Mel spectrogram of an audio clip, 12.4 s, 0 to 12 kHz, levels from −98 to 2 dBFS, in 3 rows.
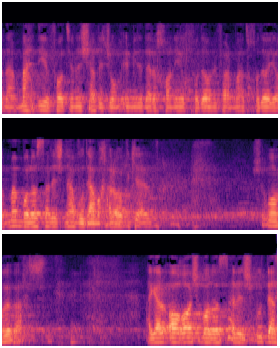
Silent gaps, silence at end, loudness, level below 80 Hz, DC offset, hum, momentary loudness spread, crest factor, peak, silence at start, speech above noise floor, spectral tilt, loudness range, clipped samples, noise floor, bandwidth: none; 0 s; -24 LUFS; -66 dBFS; under 0.1%; none; 22 LU; 22 dB; -2 dBFS; 0 s; 25 dB; -6.5 dB/octave; 8 LU; under 0.1%; -48 dBFS; 6.2 kHz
